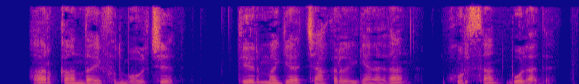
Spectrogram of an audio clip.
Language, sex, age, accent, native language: Uzbek, male, 18-24, Farg'ona, Uzbek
